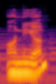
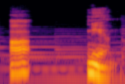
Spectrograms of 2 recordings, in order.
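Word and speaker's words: onion: ১০ নম্বর এটার আমরা উচ্চারণ করি অনিয়ন, তবে এটার উচ্চারণ হবে আনিয়ন, আনিয়ন, আনিয়ন, আনিয়ন, আনিয়ন।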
